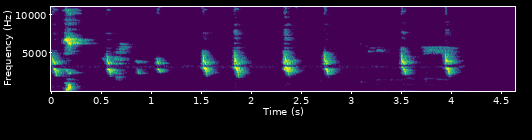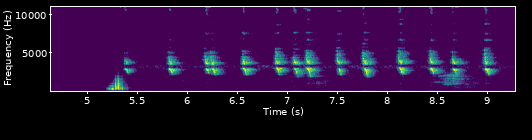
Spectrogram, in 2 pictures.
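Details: A Brazilian tanager (Ramphocelus bresilius) sings bright, clipped chirping notes, about two or three a second, with a pause midway; a couple of dull knocks are also heard.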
